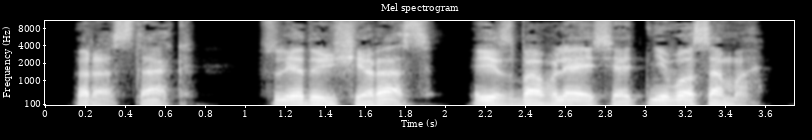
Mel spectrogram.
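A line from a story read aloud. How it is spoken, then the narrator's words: Angry. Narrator (Russian): зло сказал он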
